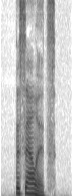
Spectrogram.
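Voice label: "the salads", English, female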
